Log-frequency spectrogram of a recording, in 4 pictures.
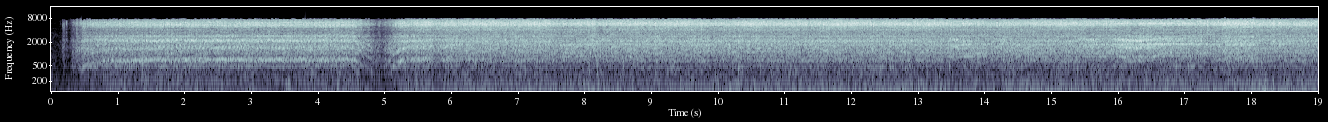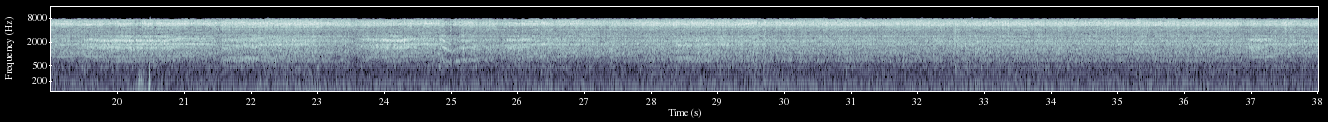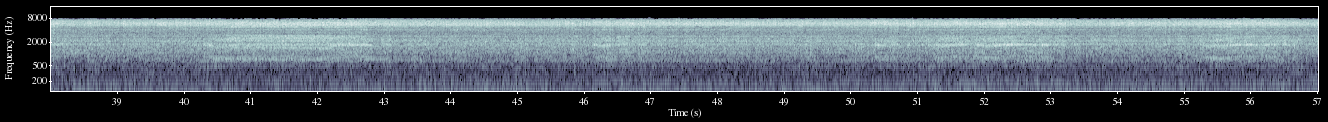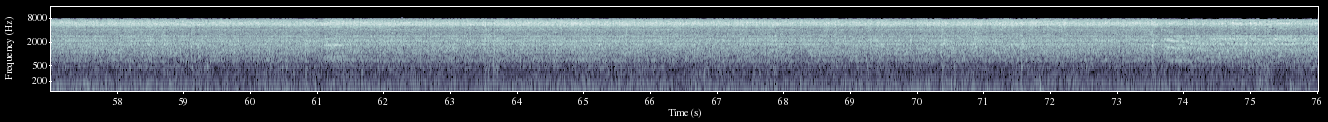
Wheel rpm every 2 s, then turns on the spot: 80, 160, 130, 220, 230, 230, 230, 230, 230, 230, 220, 230, 210, 220, 230, 230, 230, 240, 230, 230, 220, 220, 230, 230, 230, 230, 230, 230, 230, 230, 230, 230, 230, 230, 230, 230, 230, 200.
none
